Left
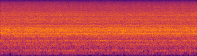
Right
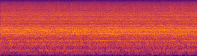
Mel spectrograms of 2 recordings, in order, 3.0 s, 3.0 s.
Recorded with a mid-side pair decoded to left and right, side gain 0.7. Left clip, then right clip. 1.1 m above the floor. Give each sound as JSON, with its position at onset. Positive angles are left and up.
{"t": 0.0, "sound": "running water", "azimuth_deg": 0, "distance_m": 3.5}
